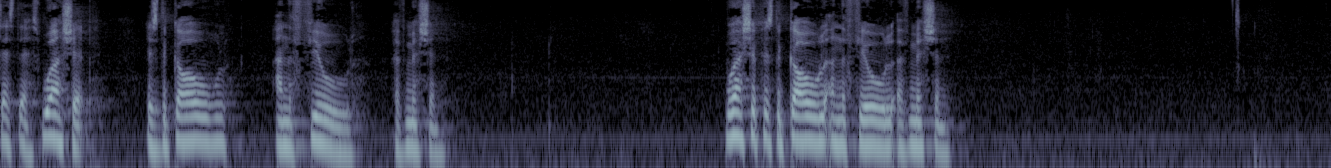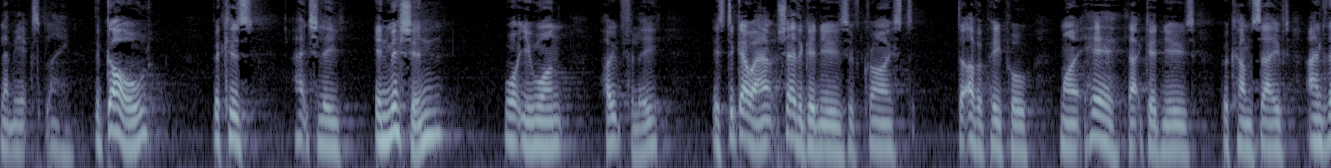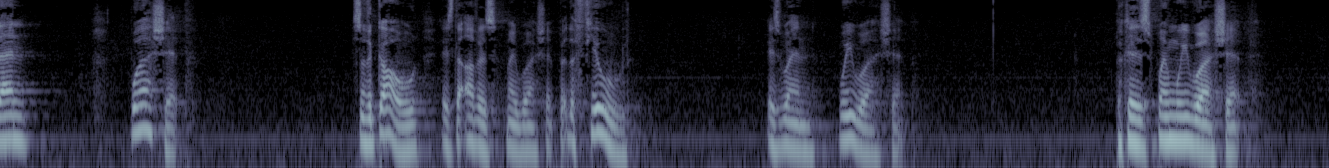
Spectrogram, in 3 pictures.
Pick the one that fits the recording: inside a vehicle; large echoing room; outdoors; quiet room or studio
large echoing room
